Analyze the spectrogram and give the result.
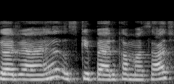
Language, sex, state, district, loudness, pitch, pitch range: Hindi, female, Uttar Pradesh, Hamirpur, -15 LUFS, 240 Hz, 225-250 Hz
